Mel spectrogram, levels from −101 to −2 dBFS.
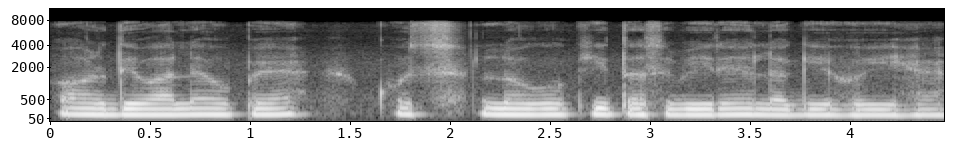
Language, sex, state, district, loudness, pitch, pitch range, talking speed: Hindi, male, Bihar, Lakhisarai, -14 LUFS, 130 Hz, 125-135 Hz, 145 wpm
